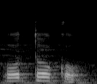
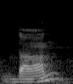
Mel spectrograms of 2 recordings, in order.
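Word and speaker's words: 男: এই কাঞ্জিটার কুনিয়মী বা জাপানি উচ্চারণ হবে ওতক। পতক এবং অনিয়মী বা চীনা উচ্চারণ হবে দান অথবা নান দুইটাই হইতে পারে।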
